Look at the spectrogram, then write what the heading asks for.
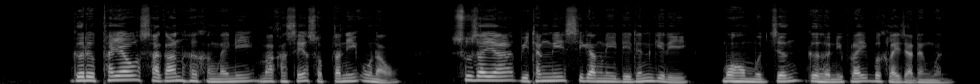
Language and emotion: Bodo, neutral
